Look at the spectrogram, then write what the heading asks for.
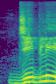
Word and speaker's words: Ghibli: जो गिबली images है, गिबली बोलो या जीबली बोलो, तो इसका मेनली प्रोनाउंसिएशन जो है वो जीबली है या गिबली बोल सकते हो, गिबली इमेजेस।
